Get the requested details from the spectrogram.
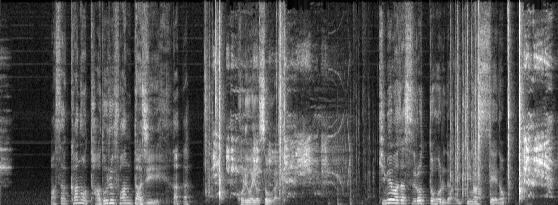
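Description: A recorded man's voice calls out energetically from a toy's small speaker.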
